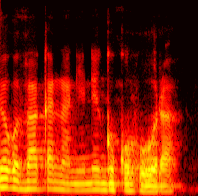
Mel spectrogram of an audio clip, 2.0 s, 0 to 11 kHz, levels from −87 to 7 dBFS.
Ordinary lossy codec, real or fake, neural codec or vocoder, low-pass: Opus, 32 kbps; real; none; 9.9 kHz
